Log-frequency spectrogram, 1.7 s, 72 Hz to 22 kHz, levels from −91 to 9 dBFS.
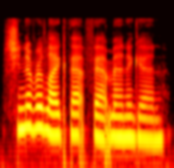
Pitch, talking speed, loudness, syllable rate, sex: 225 Hz, 240 wpm, -16 LUFS, 6.3 syllables/s, female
